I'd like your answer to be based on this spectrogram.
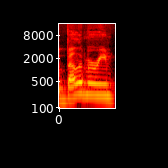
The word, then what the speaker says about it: Bellarmine: Bellarmine.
